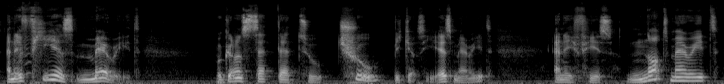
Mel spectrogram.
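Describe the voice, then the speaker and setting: A man giving a casual, step-by-step coding tutorial in an informal way, often checking in with the listener, with a gravelly voice. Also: mid-range voice, a bit bright. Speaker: programming tutorial instructor. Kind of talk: casual screen-recorded coding lesson. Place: indoors at a computer.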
